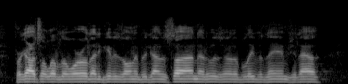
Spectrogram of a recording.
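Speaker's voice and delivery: rushed, fast auctioneer-style patter. A preacher shows how preachers rush the verse: fast like an auctioneer. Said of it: "kind of like an auctioneer".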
